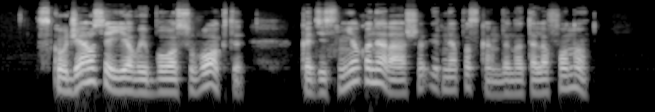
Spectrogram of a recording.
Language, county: Lithuanian, Klaipėda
